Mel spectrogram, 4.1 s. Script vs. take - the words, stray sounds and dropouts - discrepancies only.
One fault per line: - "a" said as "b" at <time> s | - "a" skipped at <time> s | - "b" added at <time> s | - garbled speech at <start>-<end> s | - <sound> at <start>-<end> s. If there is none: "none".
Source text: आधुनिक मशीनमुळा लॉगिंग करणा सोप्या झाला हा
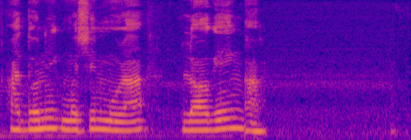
- "करणा सोप्या झाला" skipped at 2.4 s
